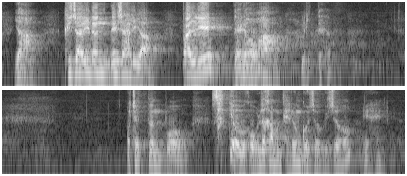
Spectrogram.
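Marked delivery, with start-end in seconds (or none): 0.2-3.7 loud, slow mock shout. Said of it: "이렇게 외쳤습니다".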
